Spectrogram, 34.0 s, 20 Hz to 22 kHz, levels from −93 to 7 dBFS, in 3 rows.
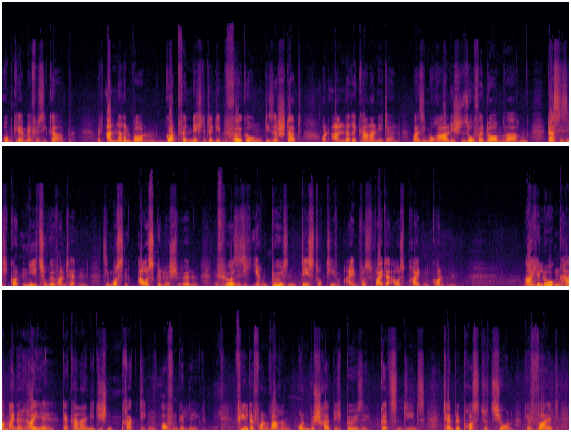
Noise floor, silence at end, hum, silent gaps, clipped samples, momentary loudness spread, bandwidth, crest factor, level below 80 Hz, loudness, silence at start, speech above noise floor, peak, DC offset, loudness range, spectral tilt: -58 dBFS; 0 s; none; none; under 0.1%; 15 LU; 17.5 kHz; 18 dB; -54 dBFS; -29 LUFS; 0.05 s; 28 dB; -12 dBFS; under 0.1%; 5 LU; -5 dB/octave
